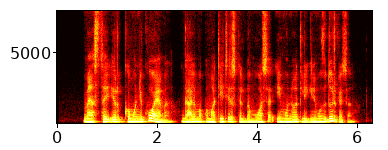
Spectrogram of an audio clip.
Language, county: Lithuanian, Kaunas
